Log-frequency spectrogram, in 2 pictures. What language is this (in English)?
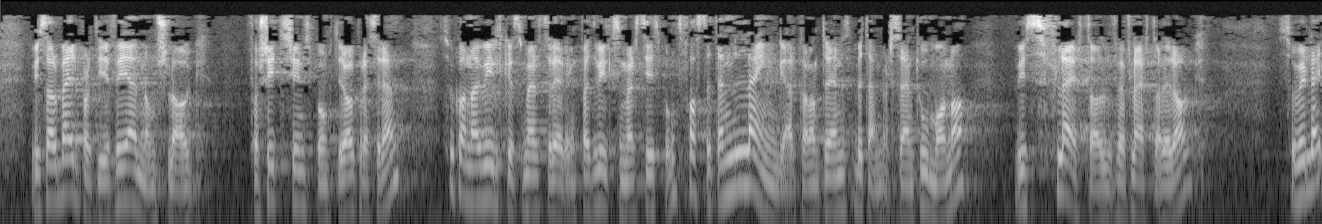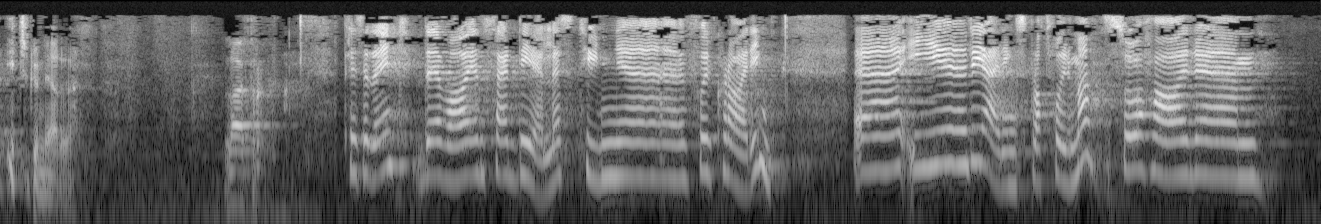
Norwegian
